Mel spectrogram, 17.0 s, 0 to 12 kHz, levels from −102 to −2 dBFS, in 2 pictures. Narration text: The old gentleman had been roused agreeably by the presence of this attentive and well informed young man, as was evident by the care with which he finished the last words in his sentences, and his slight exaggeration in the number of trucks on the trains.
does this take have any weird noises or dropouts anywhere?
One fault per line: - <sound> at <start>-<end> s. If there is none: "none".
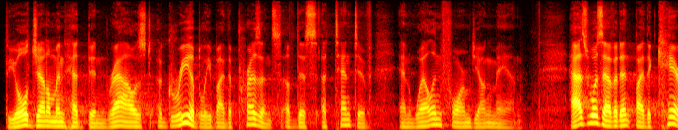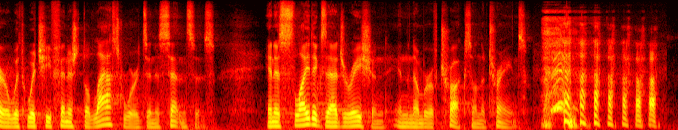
- laugh at 15.2-16.8 s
